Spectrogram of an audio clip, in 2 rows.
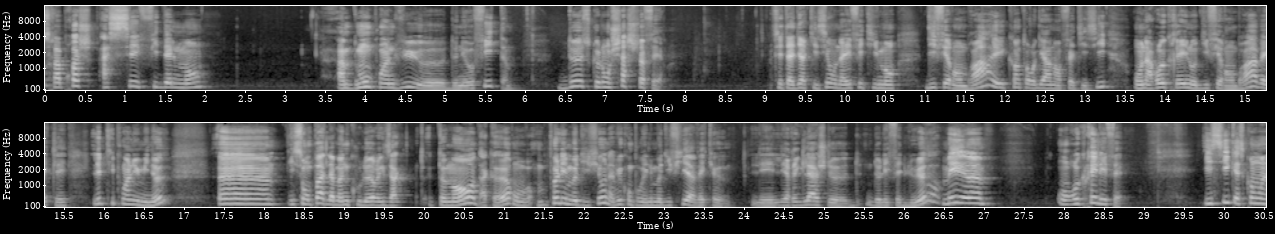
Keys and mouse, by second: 12.2 click, 19.5 click.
